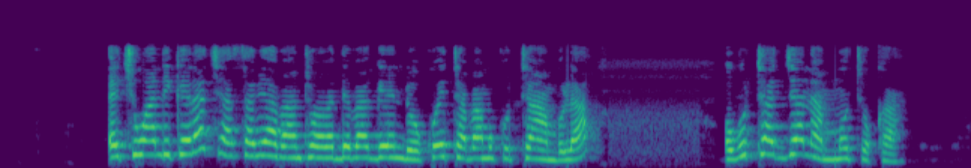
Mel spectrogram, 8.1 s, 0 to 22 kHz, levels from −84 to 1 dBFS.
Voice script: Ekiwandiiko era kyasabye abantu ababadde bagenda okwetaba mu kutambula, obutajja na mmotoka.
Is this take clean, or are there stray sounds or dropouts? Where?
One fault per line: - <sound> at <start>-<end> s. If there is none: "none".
none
